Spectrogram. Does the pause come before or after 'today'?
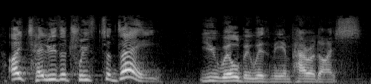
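after. The pause comes after the word today.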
